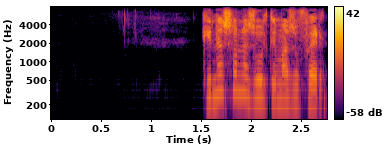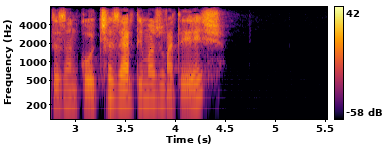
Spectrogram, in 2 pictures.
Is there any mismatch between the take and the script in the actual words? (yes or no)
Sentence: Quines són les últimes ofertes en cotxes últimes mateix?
no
